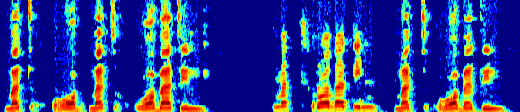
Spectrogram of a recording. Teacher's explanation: তা সিদ্ধাতের হরফ। আওয়াজ বন্ধ হয়ে যাবে, কিন্তু বাতাস বের হবে।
